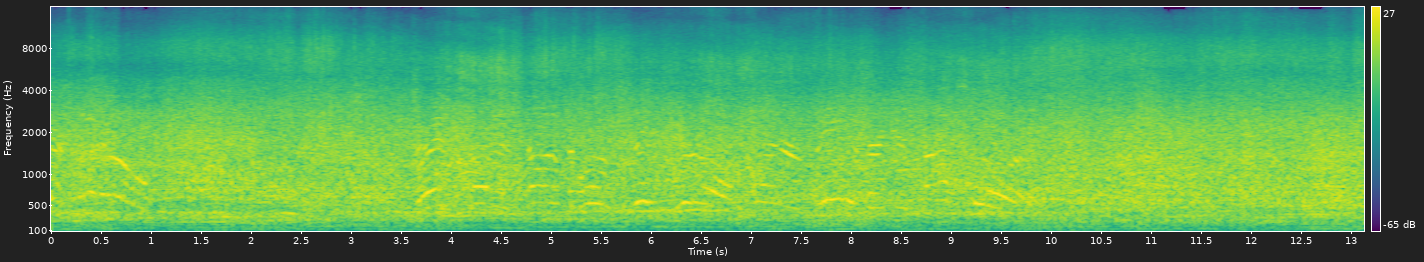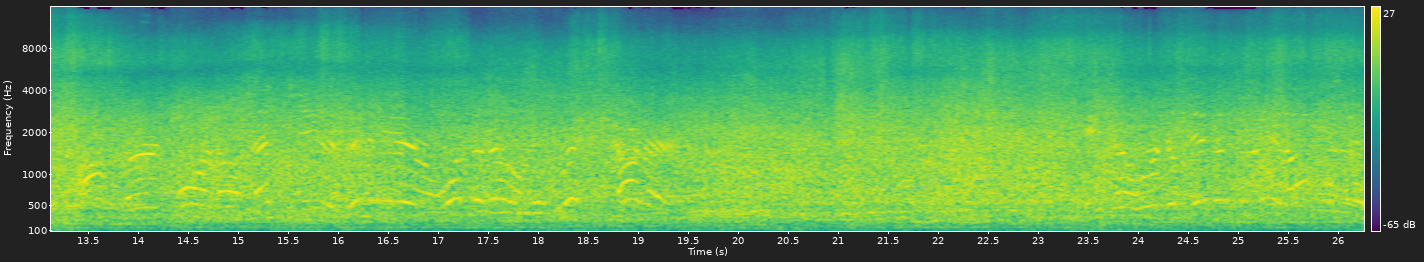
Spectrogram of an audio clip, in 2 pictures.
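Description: A field of dirt-track Sport Mod race cars racing, their V8 engines revving up and down in many overlapping rising and falling whines as the cars pass and go through the turns.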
